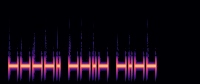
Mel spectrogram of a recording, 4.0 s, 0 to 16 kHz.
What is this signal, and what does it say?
Morse code, heard as a keyed tone, about 20 wpm, 700 Hz. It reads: 9QY
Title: Three Letter-Number Combinations - 20wpm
